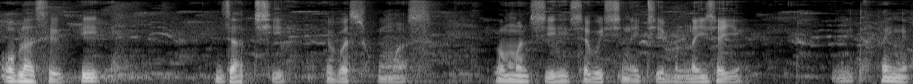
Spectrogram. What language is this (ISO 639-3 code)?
brx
